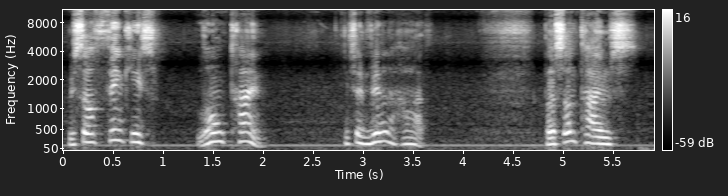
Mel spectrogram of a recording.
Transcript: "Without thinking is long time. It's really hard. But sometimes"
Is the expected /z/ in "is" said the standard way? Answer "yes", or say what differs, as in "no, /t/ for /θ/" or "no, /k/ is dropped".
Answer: no, /s/ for /z/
